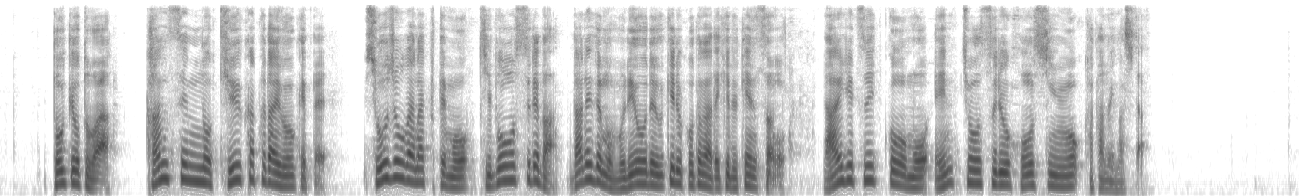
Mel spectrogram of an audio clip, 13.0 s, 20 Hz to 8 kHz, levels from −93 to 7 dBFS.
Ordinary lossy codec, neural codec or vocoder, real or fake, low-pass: none; codec, 44.1 kHz, 3.4 kbps, Pupu-Codec; fake; 7.2 kHz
